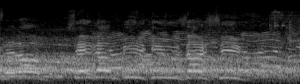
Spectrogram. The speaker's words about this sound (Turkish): Büyük bir coşkuyla bağıran bu insanların içinde bir sesin sahibini bulmak mümkün değil efendim.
